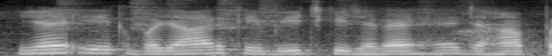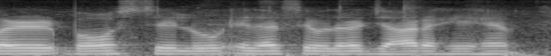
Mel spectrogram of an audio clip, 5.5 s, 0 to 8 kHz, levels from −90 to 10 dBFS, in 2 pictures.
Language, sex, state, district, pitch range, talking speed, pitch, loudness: Hindi, male, Uttar Pradesh, Lalitpur, 145-155 Hz, 205 wpm, 150 Hz, -15 LUFS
